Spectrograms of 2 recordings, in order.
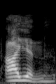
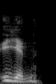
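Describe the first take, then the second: First: The name starts with the letter-name I sound. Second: The name starts with a different vowel sound. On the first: This is how some people mispronounce the name. The speaker calls it wrong. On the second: This is the name's own pronunciation. The speaker calls it right.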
